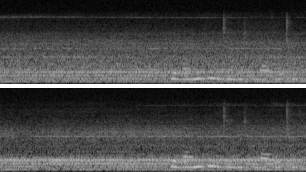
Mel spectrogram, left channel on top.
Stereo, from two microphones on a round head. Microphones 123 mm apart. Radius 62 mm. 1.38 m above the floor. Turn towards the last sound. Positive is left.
turn(degrees=15)  # may be behind; listen again after turning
